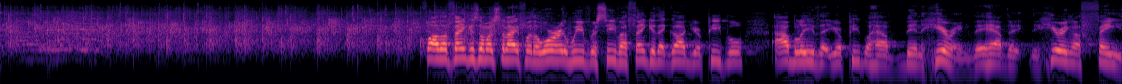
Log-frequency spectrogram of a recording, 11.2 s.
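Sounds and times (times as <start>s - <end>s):
audience applauding in praise: 0.0s - 5.6s
speech: 4.2s - 11.2s.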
